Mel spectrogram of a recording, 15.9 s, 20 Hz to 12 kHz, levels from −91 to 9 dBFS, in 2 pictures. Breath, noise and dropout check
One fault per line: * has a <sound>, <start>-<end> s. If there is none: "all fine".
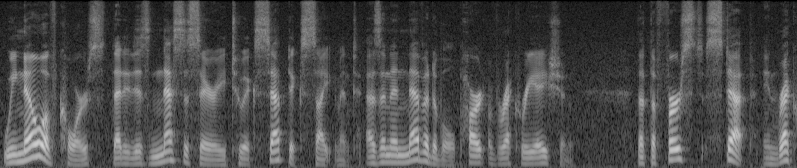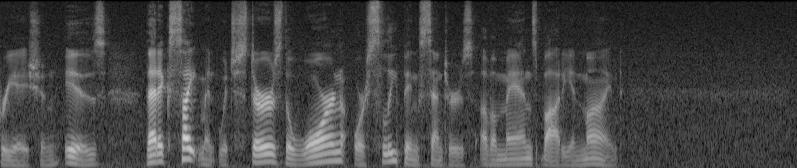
all fine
